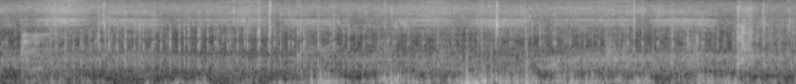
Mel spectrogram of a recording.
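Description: A white stork clatters its bill in a fast, dry, wooden rattle of rapid clicks, over heavy low rumbling wind noise.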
